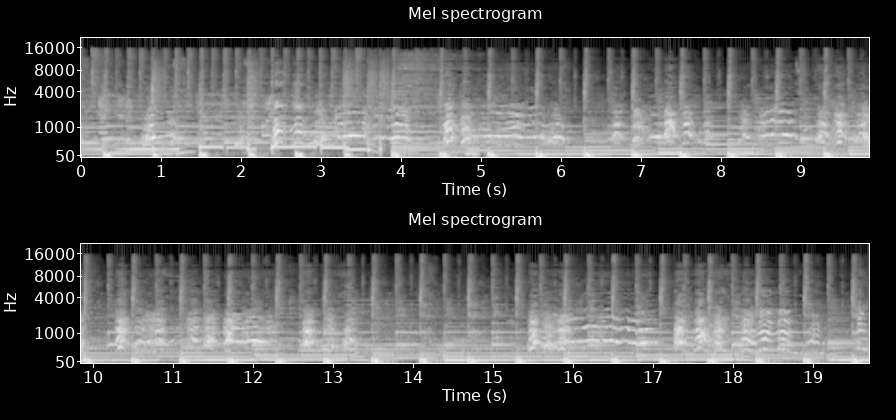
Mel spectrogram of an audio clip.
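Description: Background music with a steady beat, over which Alaskan malamutes howl and whine in several bouts, excited at greeting their returning owners.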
